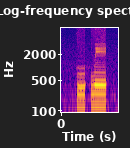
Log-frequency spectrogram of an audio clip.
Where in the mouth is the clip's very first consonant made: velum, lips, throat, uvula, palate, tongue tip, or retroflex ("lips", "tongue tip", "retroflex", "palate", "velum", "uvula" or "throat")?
velum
